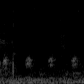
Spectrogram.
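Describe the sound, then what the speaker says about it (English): Chickens and roosters in a garden coop cluck in a short quick run of four faint, evenly spaced calls under light background noise. "The roosters are getting all worked up."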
